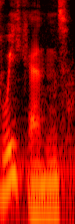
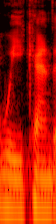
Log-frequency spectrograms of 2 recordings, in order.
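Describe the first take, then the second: First: The stress falls on the first syllable. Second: The stress falls on the second syllable. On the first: The speaker calls it right. "It's weekend" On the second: The speaker calls it wrong. "I don't know why I had that inflection at the end there. I never say weekend"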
